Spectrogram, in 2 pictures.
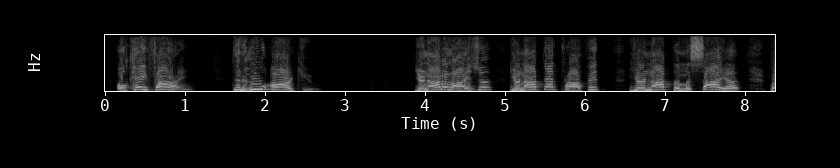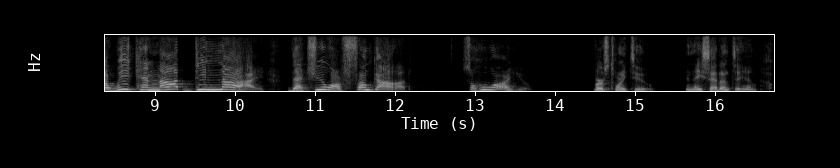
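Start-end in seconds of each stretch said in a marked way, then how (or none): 0.1-13.7 exasperated, frustrated tone, pitched up. Retelling what the questioners asked him, acting out frustrated questioning. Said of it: "you can almost sense the frustration in their voice".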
